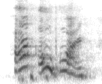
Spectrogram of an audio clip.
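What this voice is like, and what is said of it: Mickey Mouse cartoon voice impression. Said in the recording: “Do you have a good Mickey Mouse impression?”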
